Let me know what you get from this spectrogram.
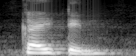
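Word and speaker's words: chitin: है जिसका नाम है काइटिन। बहुत लोग इसको चिटिन भी बोलते हैं, तो चिटिन इज रॉन्ग प्रोनाउंसिएशन, इसका सही प्रोनाउंसिएशन काइटिन है।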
